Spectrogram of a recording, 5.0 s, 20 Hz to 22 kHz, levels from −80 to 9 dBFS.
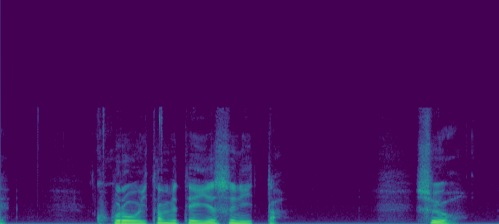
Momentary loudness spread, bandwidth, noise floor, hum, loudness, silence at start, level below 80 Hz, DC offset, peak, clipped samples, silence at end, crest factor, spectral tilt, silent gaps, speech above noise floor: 16 LU; 11 kHz; -47 dBFS; 50 Hz at -40 dBFS; -18 LUFS; 0 s; -46 dBFS; under 0.1%; -4 dBFS; under 0.1%; 0.45 s; 16 dB; -8 dB/octave; none; 31 dB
